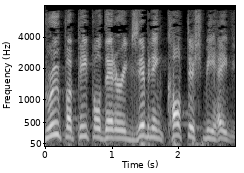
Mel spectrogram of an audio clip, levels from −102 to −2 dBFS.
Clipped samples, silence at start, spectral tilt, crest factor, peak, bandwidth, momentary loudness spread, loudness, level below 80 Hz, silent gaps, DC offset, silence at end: under 0.1%; 0 s; -4.5 dB/octave; 18 dB; -6 dBFS; 7.6 kHz; 7 LU; -24 LUFS; -52 dBFS; none; under 0.1%; 0 s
